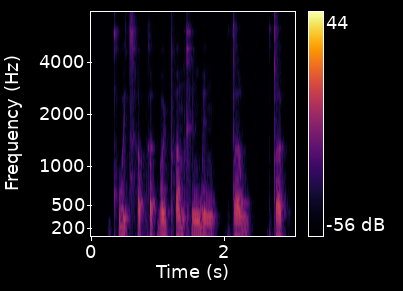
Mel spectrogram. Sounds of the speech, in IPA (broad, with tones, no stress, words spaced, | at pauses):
kʷʰɐ˨˥jt͡sʰɐ˨p̚kɐ˨k̚ wɵ˨ɥ pʰɐ˧mkʰɪ˨˥ŋ wɪ˨ŋ | t̪ɐ˨˩w | t̪ɐ˨˥k̚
